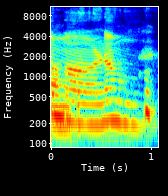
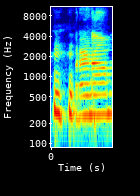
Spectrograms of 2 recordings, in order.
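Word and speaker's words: प्रमाणम्: correct अर्थ नहीं यस आगे देखेंगे प्रमाणम पढ़ रहे हो म नहीं दिखा प्रमाणम प्रणाम नहीं है ये प्रमाण प्रमाणम प्रमाण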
